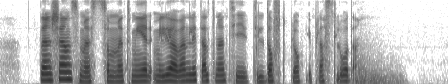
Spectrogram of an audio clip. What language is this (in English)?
Swedish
